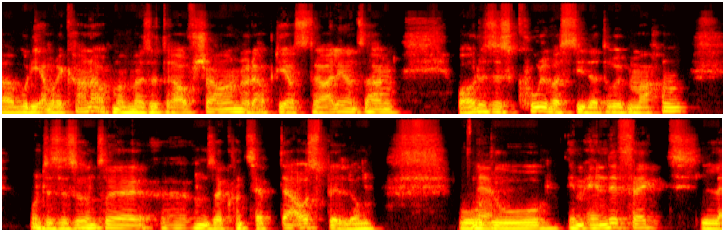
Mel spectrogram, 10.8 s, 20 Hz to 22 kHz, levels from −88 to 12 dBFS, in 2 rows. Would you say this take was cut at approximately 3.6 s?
no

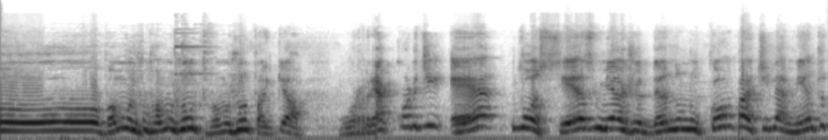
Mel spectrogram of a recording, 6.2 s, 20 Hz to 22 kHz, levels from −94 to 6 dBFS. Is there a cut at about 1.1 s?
yes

